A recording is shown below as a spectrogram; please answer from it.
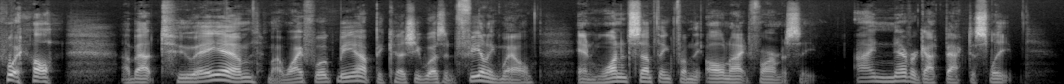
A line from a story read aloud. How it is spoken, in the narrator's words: He hadn't got much sleep the night before, he chuckled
